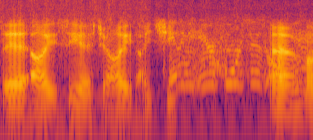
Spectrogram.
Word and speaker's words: Aichi: It's spelled A-I-C-H-I, Aichi.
